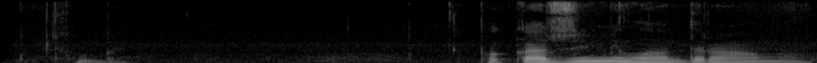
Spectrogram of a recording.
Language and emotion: Russian, neutral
